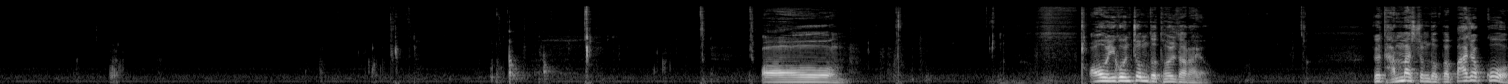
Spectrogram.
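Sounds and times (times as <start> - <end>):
man swallowing: 0.8 - 1.7
lip smacks: 3.6 - 4.2, 5.8 - 7.6.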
